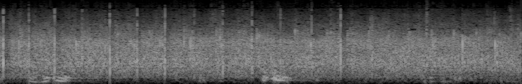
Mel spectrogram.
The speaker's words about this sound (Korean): 감사합니다. 앵콜 하고 싶지만 시간상 자 우리 잘하셨습니다. 은혜 받았습니다. 우리 생각하시면 다시 한번 박수하겠습니다.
